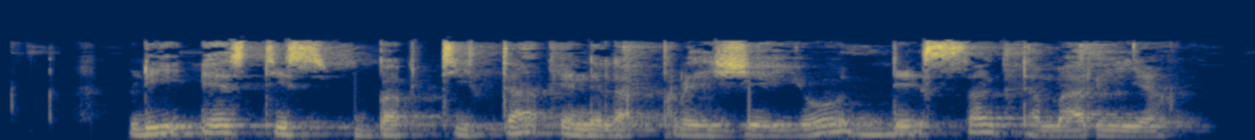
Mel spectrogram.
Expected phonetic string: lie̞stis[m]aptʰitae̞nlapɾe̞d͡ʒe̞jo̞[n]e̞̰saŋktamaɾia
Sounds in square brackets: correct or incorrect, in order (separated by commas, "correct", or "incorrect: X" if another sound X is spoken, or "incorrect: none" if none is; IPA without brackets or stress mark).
incorrect: b, incorrect: d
